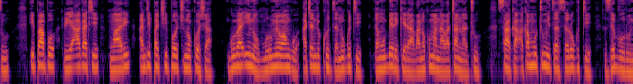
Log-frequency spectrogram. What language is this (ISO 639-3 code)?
sna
